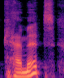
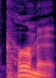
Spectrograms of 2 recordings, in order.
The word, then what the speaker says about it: Kemet: I've been reading it as Kermit this whole time. Oh, well, there's no R.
